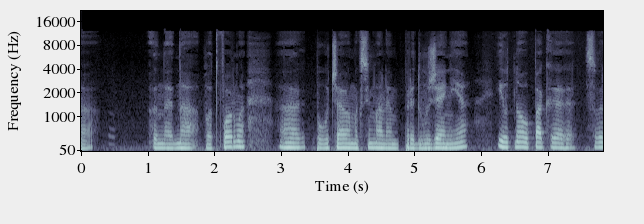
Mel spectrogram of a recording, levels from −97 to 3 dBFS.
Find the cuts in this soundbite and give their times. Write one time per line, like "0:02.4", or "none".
0:01.1
0:01.8
0:03.5
0:04.7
